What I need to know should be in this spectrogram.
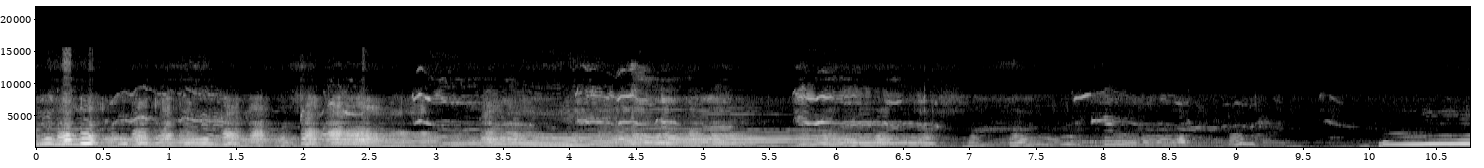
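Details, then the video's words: Several wolves howling together in a dense, overlapping chorus of arching, wavering tones that swell and fade, thinning to scattered short yelps near the end before one more rising howl begins. "Wolf Howling Sound Effect | Wolfs Barking and Howling Sound Effect"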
